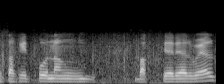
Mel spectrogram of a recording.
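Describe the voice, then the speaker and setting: A man speaks in a dry recording with no echo. Light background noise sits behind him. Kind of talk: casual vlog chat. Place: rain. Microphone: phone near.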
